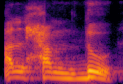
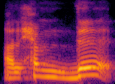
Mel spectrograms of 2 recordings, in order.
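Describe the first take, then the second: First: The word ends with a clear 'u' vowel. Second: The word ends with a short 'a' vowel. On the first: The speaker calls it right. "அல்ஹம்து அப்படிங்கிறது தெளிவா சொல்லணும்" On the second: The speaker calls it wrong. "அது கரெக்ட்டான எக்ஸாக்ட் புரனன்சியேஷன்ல இருந்து மிஸ் ஆயிடுச்சு"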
